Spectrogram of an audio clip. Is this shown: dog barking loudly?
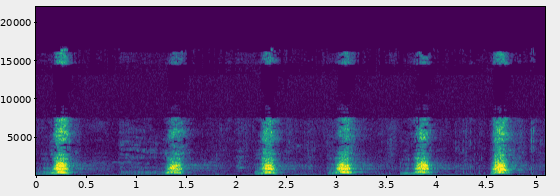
yes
